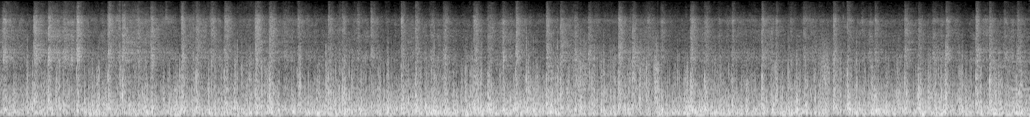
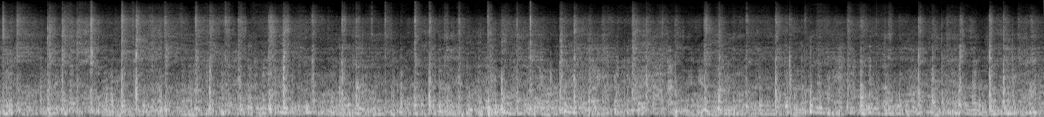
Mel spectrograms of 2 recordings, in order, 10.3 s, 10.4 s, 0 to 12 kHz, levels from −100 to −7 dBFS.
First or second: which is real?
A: first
